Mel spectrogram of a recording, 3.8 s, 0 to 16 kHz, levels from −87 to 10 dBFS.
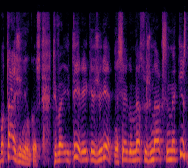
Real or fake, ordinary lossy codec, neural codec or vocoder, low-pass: real; Opus, 64 kbps; none; 14.4 kHz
